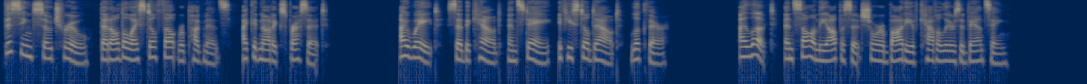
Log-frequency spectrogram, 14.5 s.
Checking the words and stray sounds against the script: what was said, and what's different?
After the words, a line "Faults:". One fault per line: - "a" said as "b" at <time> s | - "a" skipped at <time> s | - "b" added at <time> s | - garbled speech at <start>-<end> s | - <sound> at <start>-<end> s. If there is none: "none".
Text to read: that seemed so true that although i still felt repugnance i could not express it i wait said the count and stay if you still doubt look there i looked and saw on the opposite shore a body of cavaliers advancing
this seemed so true that although i still felt repugnance i could not express it i wait said the count and stay if you still doubt look there i looked and saw on the opposite shore a body of cavaliers advancing
Faults:
- "that" said as "this" at 0.1 s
